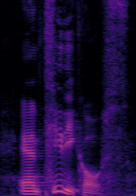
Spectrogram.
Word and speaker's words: Antidikos: Well, it comes from the Greek word antikos. Now let me say that again because I didn't say it right. Antidikos. Antidikos.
